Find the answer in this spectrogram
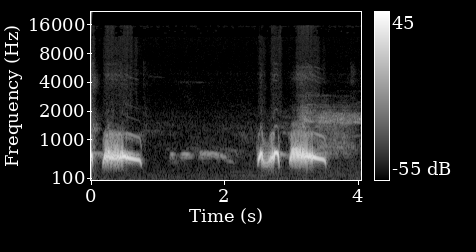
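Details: Spotted dove with the deep 'giọng thổ' voice, cooing to rouse a rival male: a sustained low coo, brief faint notes, then a quavering double note leading into a second long coo.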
